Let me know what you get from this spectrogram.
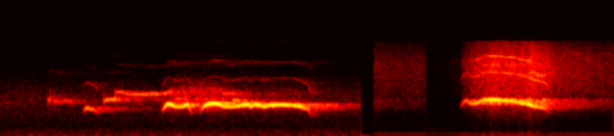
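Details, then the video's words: Siberian forest wolf howling: several long, wavering tones that hold steady and drift slightly, overlapping in a short chorus, then a rougher, breathier howl after a brief pause. "Sounds Of Siberian Animals Tiger, Bear, Leopard, Husky, Deer, Lynx, Owl, Wolf"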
